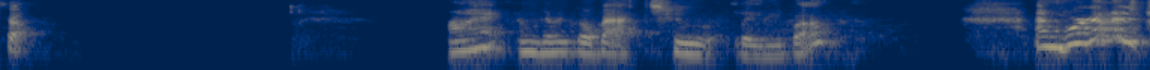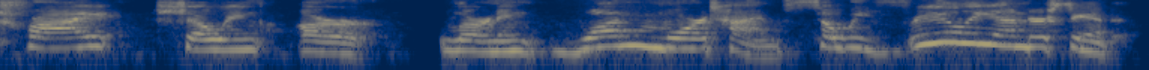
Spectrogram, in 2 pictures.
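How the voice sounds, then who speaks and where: A woman with a fairly high, very animated voice teaches a reading mini-lesson to kindergarteners. She talks slowly in simple words and puts questions directly to the children. The recording is a little dull and lo-fi. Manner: simple, instructive, addresses children directly with questions and pauses to think aloud.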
